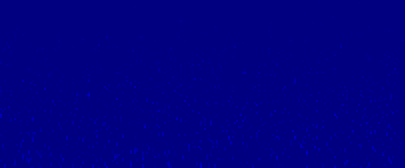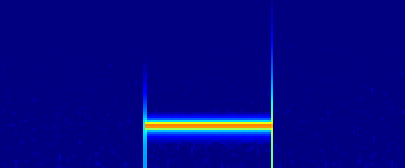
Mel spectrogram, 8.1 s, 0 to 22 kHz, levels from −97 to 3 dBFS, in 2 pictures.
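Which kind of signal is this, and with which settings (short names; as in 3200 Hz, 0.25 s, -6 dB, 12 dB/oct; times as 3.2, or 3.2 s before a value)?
line-up tone -20 dBFS 1.27 s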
